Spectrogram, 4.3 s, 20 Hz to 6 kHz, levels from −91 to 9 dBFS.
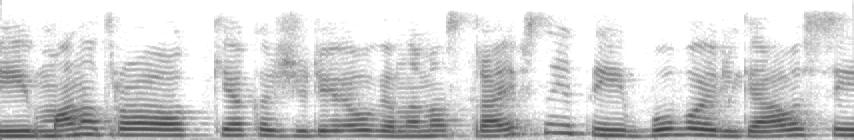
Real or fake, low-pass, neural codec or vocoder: real; 5.4 kHz; none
